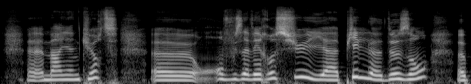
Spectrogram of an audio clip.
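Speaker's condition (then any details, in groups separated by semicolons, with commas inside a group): No condition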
